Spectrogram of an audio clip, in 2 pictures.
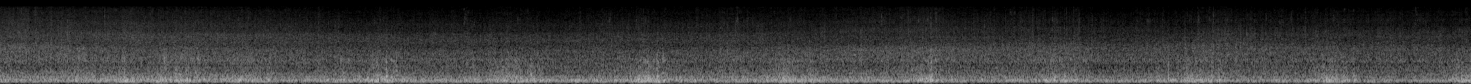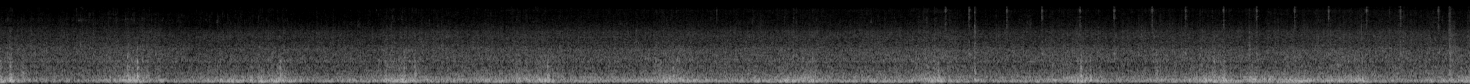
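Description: Heavy rain drumming on a car's windshield and body, heard from inside the moving car over a steady low rumble of road noise.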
